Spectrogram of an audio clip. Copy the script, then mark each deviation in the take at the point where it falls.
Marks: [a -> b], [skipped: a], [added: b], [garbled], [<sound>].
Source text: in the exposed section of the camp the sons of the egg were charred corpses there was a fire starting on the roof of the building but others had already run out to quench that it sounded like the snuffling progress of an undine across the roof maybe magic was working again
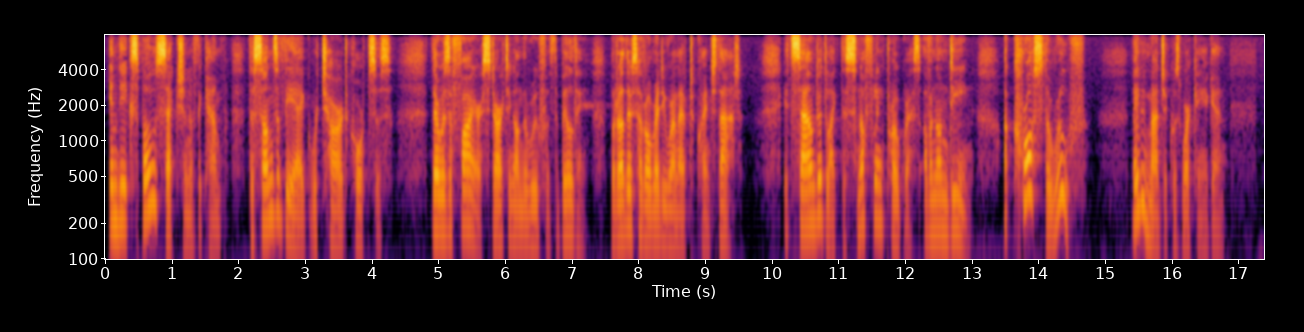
in the exposed section of the camp the sons of the egg were charred corpses there was a fire starting on the roof of the building but others had already run out to quench that it sounded like the snuffling progress of an undine across the roof maybe magic was working again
